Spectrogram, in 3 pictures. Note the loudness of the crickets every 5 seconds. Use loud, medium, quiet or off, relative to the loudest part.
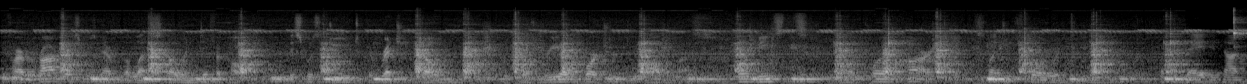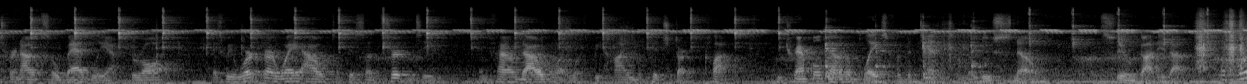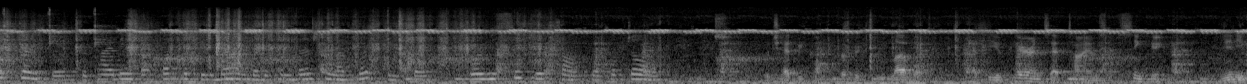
quiet, quiet, quiet, medium, medium, loud, loud, loud.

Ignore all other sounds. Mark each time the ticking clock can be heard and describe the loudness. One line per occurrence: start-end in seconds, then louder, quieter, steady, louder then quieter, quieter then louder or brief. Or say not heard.
0.0-37.3 quieter.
